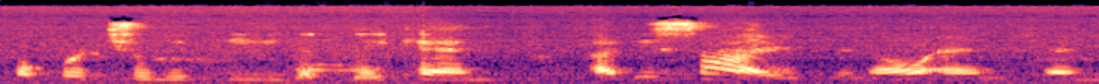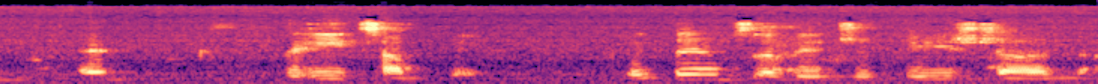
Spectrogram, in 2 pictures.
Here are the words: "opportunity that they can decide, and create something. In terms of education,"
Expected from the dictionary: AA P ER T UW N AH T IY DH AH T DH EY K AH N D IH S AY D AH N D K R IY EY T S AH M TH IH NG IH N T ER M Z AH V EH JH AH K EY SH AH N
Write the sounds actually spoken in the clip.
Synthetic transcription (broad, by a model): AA P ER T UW N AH T IY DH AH T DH EY K AH N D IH S AY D AH N D K R IY EY T S AH M TH IH NG IH N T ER M S AH V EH JH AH K EY SH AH N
